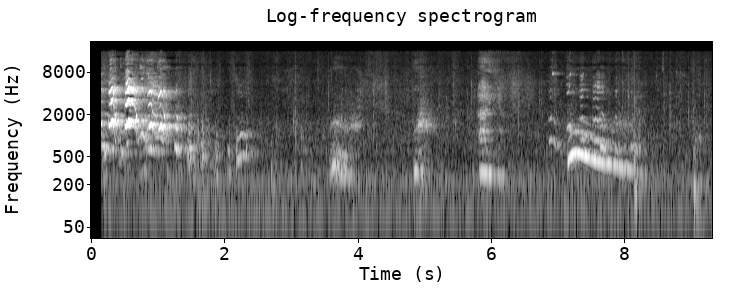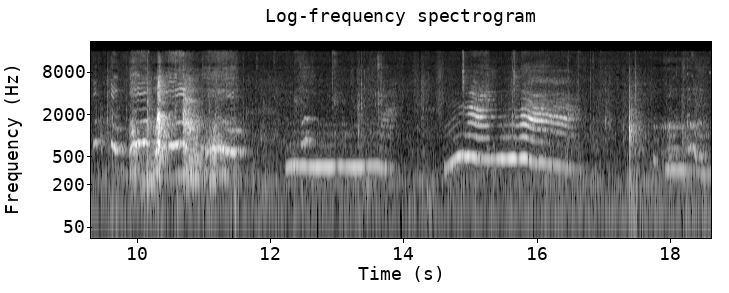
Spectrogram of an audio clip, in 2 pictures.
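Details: Belgian Malinois puppies: a series of short yelps and barks early, then drawn-out whines and whimpers, some level, some rising and falling, scattered over a steady low hum.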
